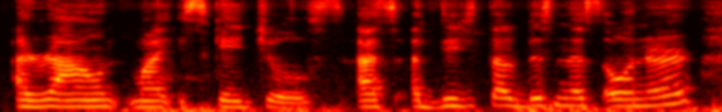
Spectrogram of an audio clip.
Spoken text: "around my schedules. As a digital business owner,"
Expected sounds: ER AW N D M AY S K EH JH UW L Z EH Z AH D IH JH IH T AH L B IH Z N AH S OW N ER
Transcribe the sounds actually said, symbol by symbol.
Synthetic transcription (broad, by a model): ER AW N D M AY S K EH JH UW L S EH S AH D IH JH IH T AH L B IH S N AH S OW N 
